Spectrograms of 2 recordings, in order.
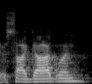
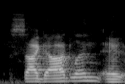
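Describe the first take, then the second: First: "Cy Goglin" run together at normal speed, stress on "Goglin"; second, quicker take of "Cy Goglin"; quicker variant pronunciation. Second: "Cy Goglin" stretched slowly, "Cy" then "Goglin" with a falling tune; careful slow "Cy Goglin"; slow drawn-out pronunciation. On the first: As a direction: say "Cy Goglin" briskly as one word. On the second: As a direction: say "Cy Goglin" slowly, lingering on each part. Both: Shown as a demonstration. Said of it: "different ways to pronounce it".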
